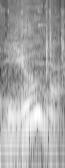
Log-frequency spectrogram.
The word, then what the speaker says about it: lhuna: Portanto, todas as palavras que existiam em latim, em mirandês, passaram a pronunciar-se com lhe inicial, enquanto que em português se mantiveram com L.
